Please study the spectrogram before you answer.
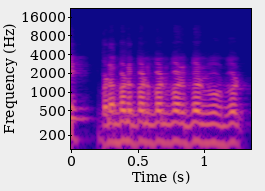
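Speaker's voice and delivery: rapid-fire babble of syllables; too fast. Shown as a demonstration. Teacher showing students the wrong fast speed, rapid babble. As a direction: rattle off bad bad bad at speed. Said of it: "ऐसे fast नहीं बोलना है".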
